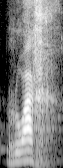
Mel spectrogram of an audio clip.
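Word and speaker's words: ruach: y exhaló Isaac el Roach así como suena se pronuncia la c en hebreo como J ruaj se le só y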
